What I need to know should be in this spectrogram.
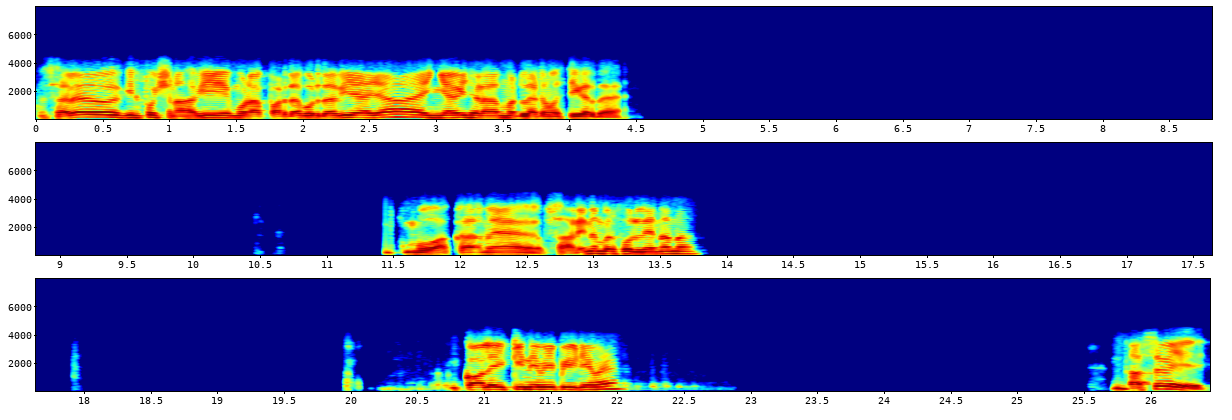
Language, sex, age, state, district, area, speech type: Dogri, male, 18-30, Jammu and Kashmir, Samba, urban, conversation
